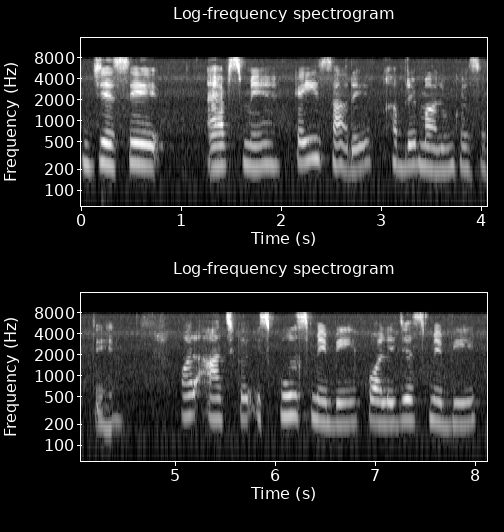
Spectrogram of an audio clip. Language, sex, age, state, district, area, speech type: Urdu, female, 18-30, Telangana, Hyderabad, urban, spontaneous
